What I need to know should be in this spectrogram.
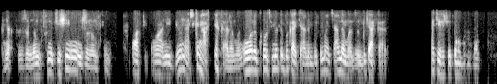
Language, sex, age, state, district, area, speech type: Kashmiri, male, 60+, Jammu and Kashmir, Srinagar, urban, conversation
